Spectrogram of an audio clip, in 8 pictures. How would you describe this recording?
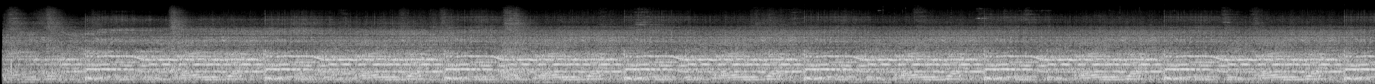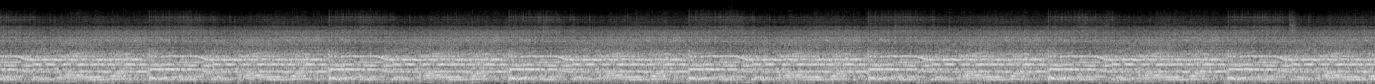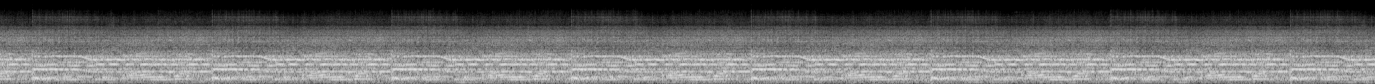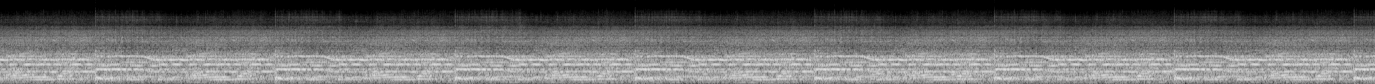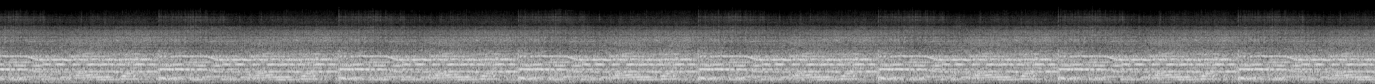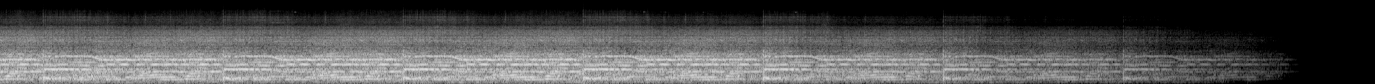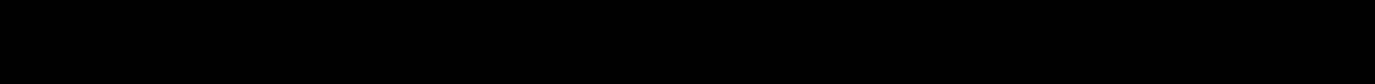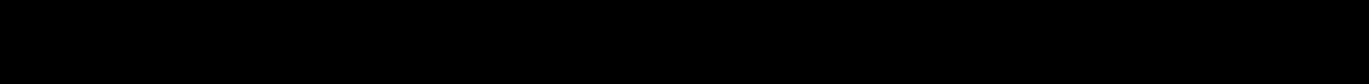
At the cologne ART fair. A record loop sound installation about a jewish singer. soundmap rw - art places, social ambiences and topographic field recordings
